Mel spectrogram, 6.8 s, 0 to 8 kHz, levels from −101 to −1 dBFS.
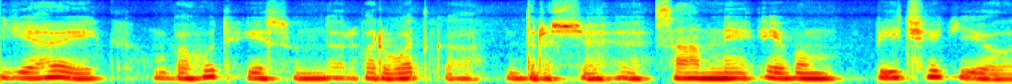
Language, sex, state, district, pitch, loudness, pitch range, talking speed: Hindi, male, Uttar Pradesh, Hamirpur, 145 Hz, -16 LUFS, 140-150 Hz, 135 wpm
